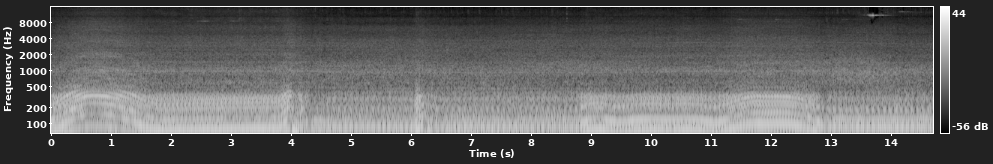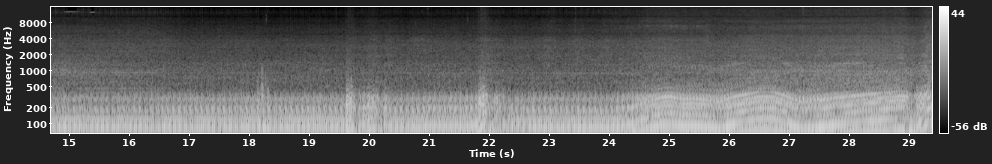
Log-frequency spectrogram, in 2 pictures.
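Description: Motorcycle engine heard from the rider's seat. It revs up and eases off several times, with the note rising and falling near the start, in the middle and again near the end, and runs steadily in between.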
